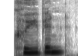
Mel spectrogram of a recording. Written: kryben

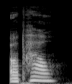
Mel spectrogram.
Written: ophav

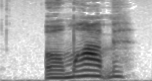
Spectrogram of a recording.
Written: OMRAMMEDE

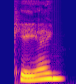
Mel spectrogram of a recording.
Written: kæring

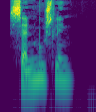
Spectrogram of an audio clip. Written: sandmusling

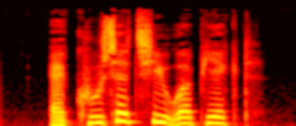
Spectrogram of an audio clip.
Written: akkusativobjekt

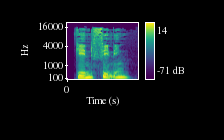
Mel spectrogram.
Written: genfinding

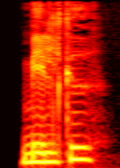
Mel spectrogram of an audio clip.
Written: mælket

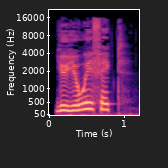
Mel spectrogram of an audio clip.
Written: yoyoeffekt

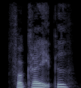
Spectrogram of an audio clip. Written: forgribe

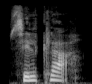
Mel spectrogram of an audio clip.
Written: selvklar

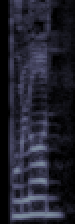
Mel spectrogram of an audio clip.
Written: buldren

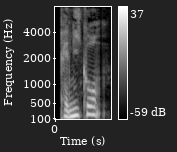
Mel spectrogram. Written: panikrum

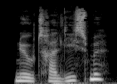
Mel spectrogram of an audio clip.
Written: neutralisme

